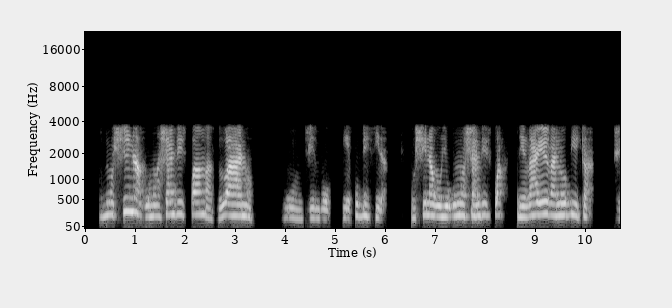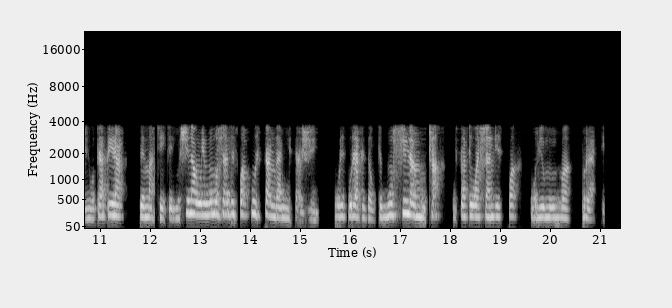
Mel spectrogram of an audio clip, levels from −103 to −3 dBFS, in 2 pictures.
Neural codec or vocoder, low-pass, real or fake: codec, 44.1 kHz, 1.7 kbps, Pupu-Codec; 3.6 kHz; fake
